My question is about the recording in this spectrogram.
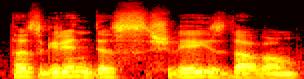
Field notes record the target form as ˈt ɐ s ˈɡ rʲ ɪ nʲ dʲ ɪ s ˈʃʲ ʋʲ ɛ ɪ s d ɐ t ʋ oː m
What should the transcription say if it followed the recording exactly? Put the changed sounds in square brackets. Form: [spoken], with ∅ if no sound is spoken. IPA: ˈt ɐ s ˈɡ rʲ ɪ nʲ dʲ ɪ s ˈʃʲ ʋʲ ɛ ɪ [z] d ɐ [∅] ʋ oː m

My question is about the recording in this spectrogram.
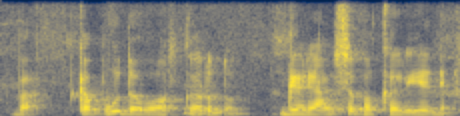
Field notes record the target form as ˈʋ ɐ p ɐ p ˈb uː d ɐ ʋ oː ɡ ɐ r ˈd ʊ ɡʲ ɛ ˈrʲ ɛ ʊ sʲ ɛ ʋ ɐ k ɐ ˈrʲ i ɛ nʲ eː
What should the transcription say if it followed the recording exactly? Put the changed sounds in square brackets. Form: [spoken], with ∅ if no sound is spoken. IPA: ˈʋ ɐ [k] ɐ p ˈb uː d ɐ ʋ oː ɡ ɐ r ˈd ʊ ɡʲ ɛ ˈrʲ ɛ ʊ sʲ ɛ ʋ ɐ k ɐ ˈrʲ i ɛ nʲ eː

